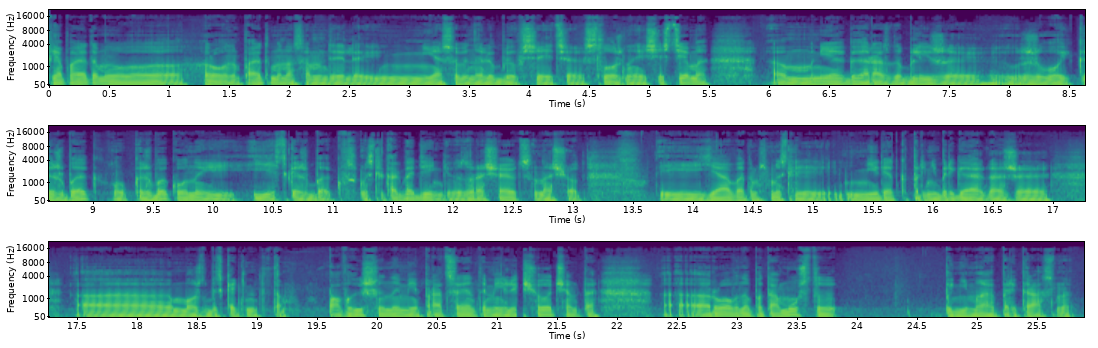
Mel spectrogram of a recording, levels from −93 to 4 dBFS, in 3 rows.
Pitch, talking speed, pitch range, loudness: 70 Hz, 125 wpm, 65-80 Hz, -19 LUFS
